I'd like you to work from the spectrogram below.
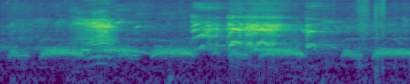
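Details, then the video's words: Common hill myna speaking human language, giving voice-like harmonic syllables in a steady run, with louder, brighter phrases near one and two-and-a-half seconds and a short break between. "common hill myna speaking human language"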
